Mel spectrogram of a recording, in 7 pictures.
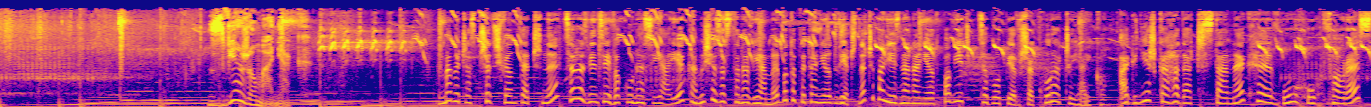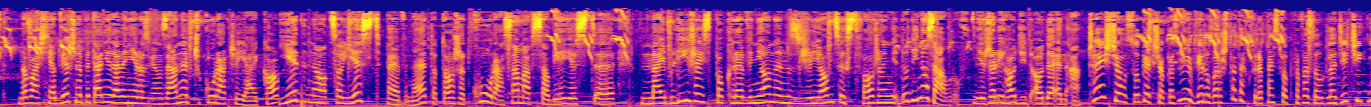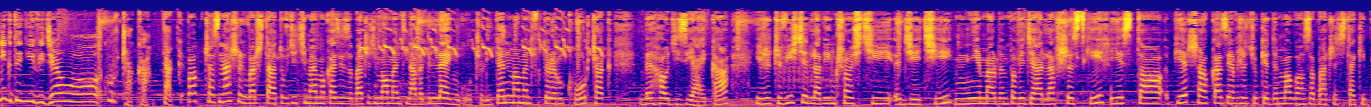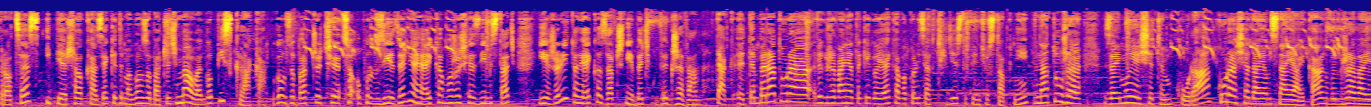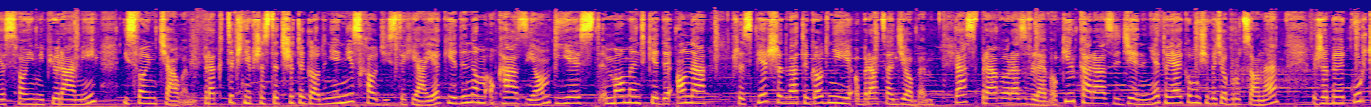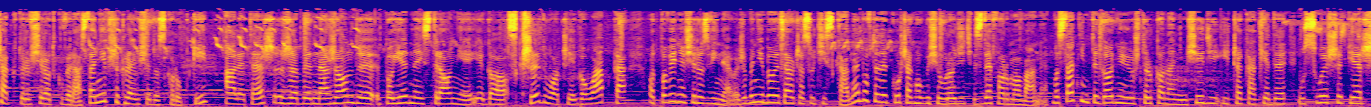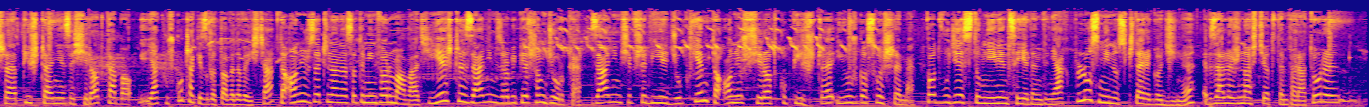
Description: Fascynujący świat ptasich jaj i kwok – warsztaty edukacyjne dla dzieci i dorosłych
